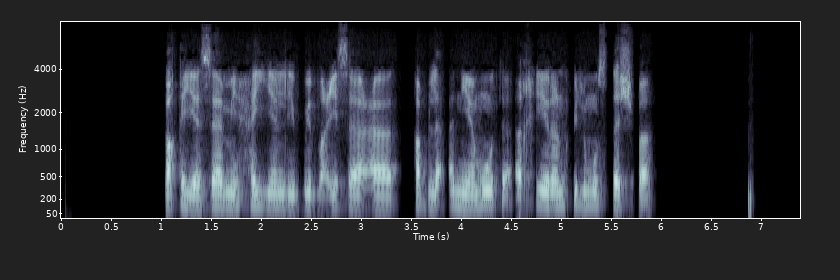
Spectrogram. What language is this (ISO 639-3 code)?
ara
